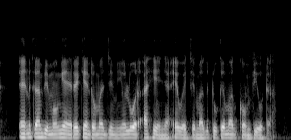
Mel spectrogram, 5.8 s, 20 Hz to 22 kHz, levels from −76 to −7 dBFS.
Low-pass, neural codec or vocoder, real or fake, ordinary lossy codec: 7.2 kHz; codec, 16 kHz, 8 kbps, FunCodec, trained on Chinese and English, 25 frames a second; fake; none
